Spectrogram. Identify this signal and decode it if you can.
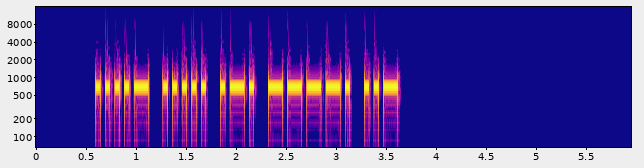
Morse code, heard as a keyed tone, about 25 wpm, 700 Hz. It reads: 45R9U
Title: Code Groups - 5 Letter:Numbers - 25wpm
